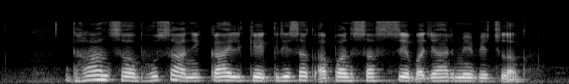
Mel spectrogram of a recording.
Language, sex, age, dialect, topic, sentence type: Maithili, male, 18-24, Southern/Standard, agriculture, statement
